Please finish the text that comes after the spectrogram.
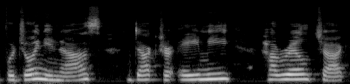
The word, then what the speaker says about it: Hawrylchak: joining us Dr Amy harchak is that's the right way of pronouncing your last name got it right on I tried my best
